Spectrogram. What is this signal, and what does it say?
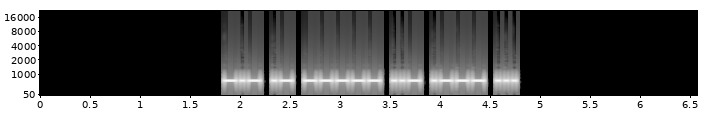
Morse code, heard as a keyed tone, about 31 wpm, 700 Hz. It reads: KA0UJS
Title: USA Call Signs - 6 Characters - 30wpm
